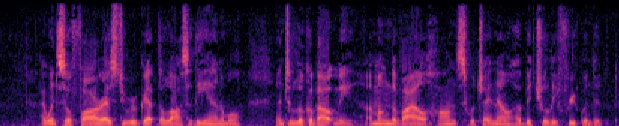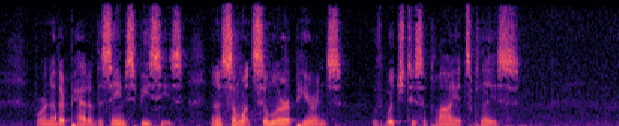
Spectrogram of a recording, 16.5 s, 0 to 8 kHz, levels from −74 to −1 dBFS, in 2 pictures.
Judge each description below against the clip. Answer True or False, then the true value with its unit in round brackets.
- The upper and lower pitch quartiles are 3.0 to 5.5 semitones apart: False (2.5 semitones)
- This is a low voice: True (90 Hz)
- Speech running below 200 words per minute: True (160 wpm)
